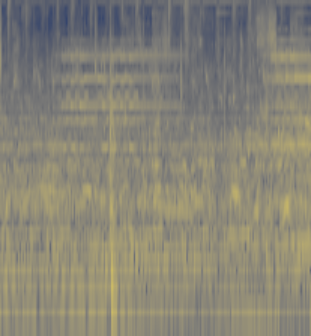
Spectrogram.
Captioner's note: phone rings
